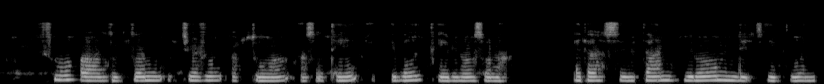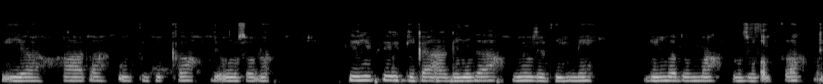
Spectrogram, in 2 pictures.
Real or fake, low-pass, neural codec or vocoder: fake; 7.2 kHz; codec, 16 kHz, 4.8 kbps, FACodec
